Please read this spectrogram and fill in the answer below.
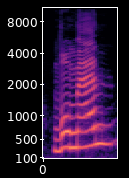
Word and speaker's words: woman: तो ये जो है, ये अगर आपका है woman, अगर सिंगल वुमन की बात करें तो ये वुमन, वुमैन नहीं होगा, ठीक है, वुमैन नहीं होता, वुमन।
